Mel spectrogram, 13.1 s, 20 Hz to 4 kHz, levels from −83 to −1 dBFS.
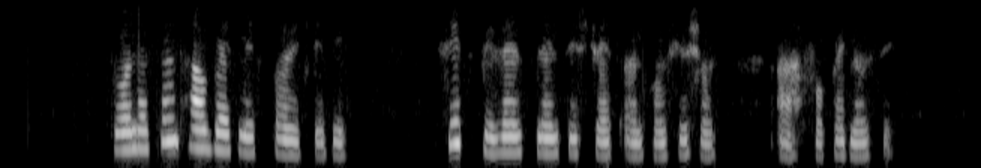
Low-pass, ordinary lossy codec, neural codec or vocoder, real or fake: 3.6 kHz; none; none; real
